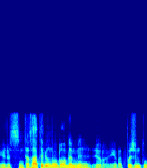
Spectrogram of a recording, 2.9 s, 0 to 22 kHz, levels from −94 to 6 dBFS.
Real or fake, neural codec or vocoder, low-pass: fake; codec, 16 kHz, 1 kbps, X-Codec, HuBERT features, trained on balanced general audio; 7.2 kHz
